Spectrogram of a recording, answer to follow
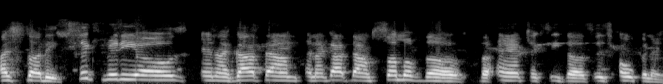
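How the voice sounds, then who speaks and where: Pitched high, a man speaks with a slight New York accent. His pace is fairly slow, with hardly any pauses and ordinary pitch variation. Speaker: wrestling show host. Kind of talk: casual chat; live watch-along commentary. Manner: animated.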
